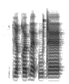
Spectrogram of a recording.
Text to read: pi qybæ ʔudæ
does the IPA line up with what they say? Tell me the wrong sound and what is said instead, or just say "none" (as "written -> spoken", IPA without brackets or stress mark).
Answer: none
